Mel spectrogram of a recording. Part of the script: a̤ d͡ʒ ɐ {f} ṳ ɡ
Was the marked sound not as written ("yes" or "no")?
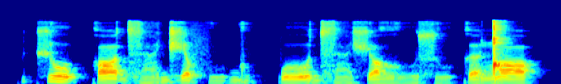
no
